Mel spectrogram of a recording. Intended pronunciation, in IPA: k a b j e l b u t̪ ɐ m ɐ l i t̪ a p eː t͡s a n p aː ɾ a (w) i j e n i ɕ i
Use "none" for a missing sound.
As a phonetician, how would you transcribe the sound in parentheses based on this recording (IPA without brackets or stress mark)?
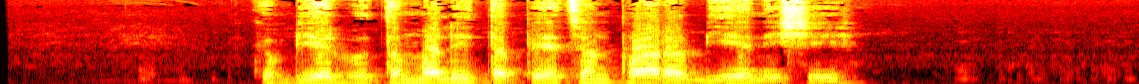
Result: b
